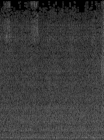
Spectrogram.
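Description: Steady low electrical hum under a constant hiss, with no distinct event: background room noise.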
